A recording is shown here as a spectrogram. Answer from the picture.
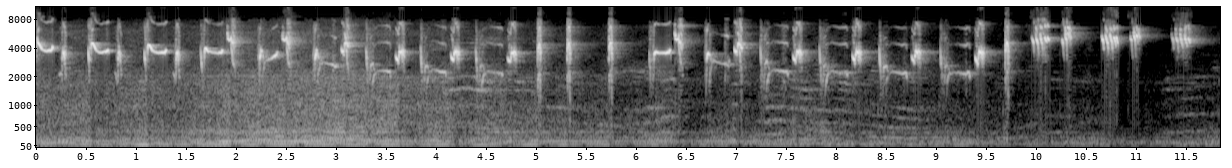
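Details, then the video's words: Long-tailed shrike song used as tutor material for kept birds: brisk repeated high chips and twisting whistled notes, almost two per second, steady and varied for about twelve seconds, with a faint low hum beneath. "masteran burung cendet"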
